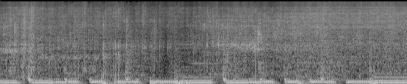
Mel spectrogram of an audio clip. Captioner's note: meat sizzling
